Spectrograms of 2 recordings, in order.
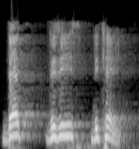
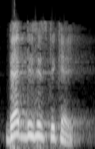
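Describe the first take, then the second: First: Slow, weighty listing of each word; slow emphatic list. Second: Said in the usual way. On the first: Shown as a demonstration. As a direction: lay down each word slowly, like a verdict.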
